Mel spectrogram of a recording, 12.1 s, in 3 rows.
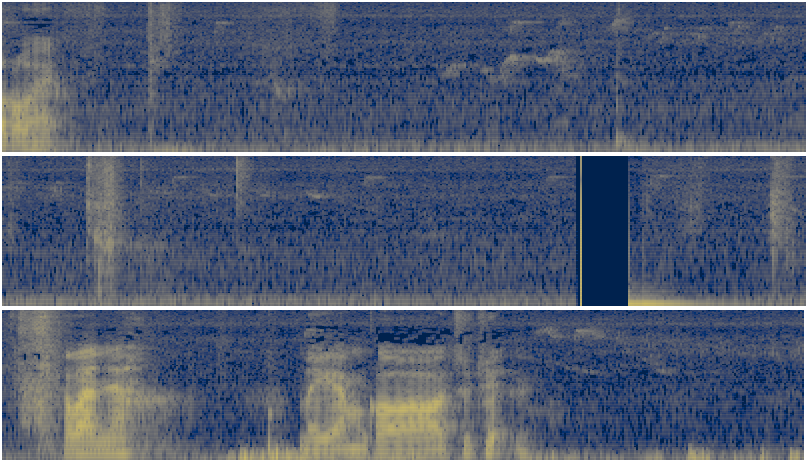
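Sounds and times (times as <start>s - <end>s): faint bird chirps: 0.4s - 8.1s, 10.5s - 12.0s.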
